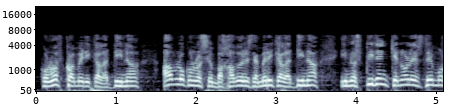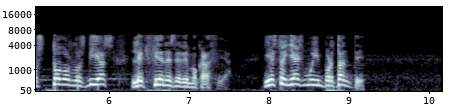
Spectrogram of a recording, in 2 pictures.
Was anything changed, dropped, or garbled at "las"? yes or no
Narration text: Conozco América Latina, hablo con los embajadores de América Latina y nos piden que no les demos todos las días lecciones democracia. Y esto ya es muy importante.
yes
